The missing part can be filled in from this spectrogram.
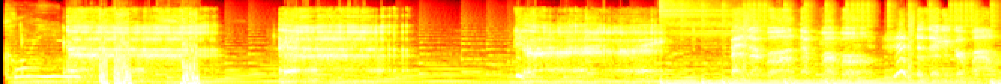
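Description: Three loud, prolonged voiced belches, each about one to two seconds, followed by talk and music in the background.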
